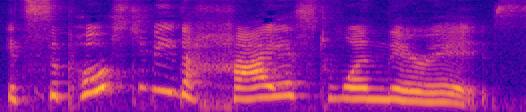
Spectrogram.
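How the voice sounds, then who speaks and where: A woman's voice: very high-pitched, sing-song, moderate pace, fairly bright tone, voice pushed up, exaggerated voice. A woman voicing a blunt, impatient young brownie girl in a storybook read aloud. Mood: hesitant.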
